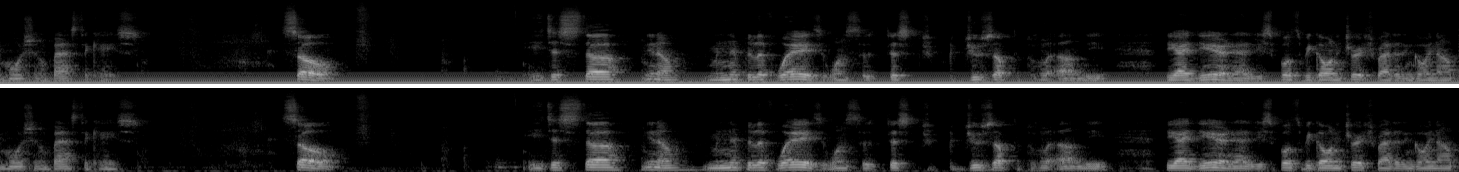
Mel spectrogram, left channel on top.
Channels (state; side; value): noise; left; hum, 3 dB below the sound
